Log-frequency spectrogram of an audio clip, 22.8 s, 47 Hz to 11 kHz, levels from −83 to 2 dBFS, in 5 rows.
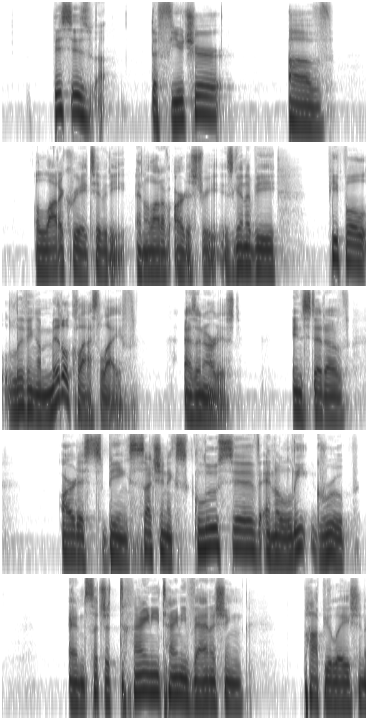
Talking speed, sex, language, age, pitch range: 115 wpm, male, English, 30-49, 95-120 Hz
